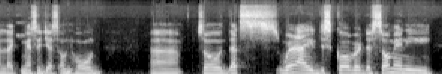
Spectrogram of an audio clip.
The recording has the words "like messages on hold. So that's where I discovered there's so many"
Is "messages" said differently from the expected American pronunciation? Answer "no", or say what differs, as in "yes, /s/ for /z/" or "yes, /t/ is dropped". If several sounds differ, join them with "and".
yes, /s/ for /z/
